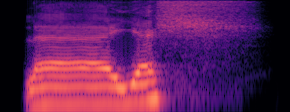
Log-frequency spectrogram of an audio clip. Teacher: kalau huruf shin itu harus ada sifat tafashi, artinya menyebar udara di mulut.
